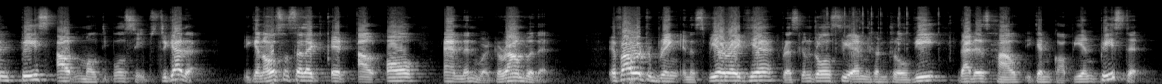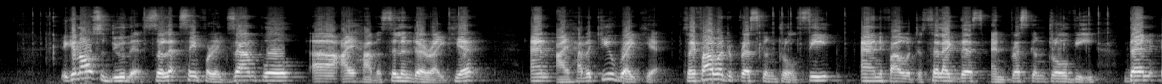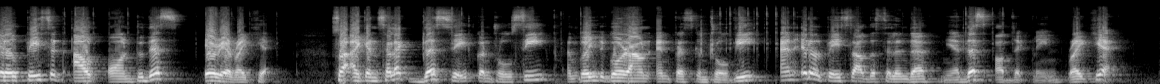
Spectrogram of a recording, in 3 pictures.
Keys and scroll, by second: 7.4 ctrl+c, 7.6 ctrl+v, 19.0 ctrl+c, 21.9 ctrl+v, 27.3 ctrl+c, 30.0 ctrl+v.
